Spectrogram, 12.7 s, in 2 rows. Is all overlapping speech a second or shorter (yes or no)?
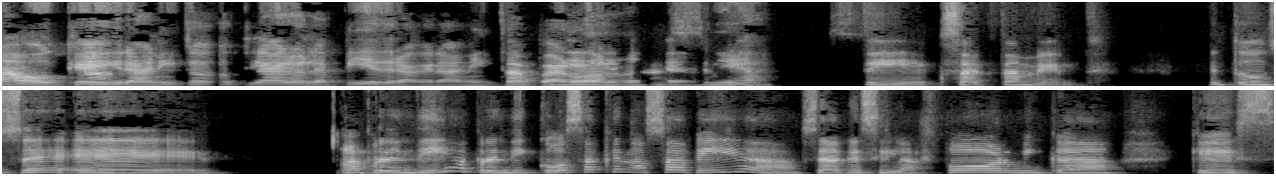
no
